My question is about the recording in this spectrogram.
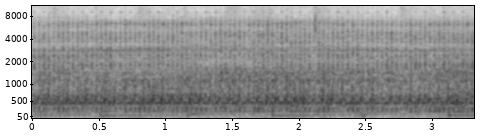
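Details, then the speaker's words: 1987 Johnson 6 hp two-stroke outboard, primed with 1–2 pumps, mixture screw out 1.5 turns, smaller jet fitted: quick, steady buzzing idle with no misses or surging. Runs clean and even. "Woohoo! Boy, she sounds good."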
